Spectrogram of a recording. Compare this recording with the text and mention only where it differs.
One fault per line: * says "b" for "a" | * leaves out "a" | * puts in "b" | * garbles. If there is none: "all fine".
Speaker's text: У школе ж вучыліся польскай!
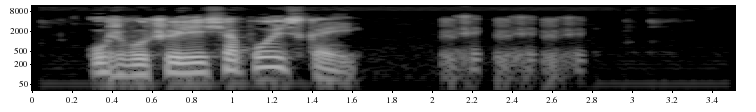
* leaves out "школе"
